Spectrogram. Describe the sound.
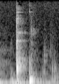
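Glassware clinks as a glass is poured in a staged radio drama: a few light, bright chinks follow one another over a soft background.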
